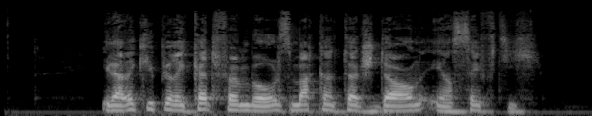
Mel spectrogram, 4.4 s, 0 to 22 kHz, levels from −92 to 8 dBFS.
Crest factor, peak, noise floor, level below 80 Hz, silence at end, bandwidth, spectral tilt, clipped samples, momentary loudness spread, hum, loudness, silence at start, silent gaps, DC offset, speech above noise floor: 18 dB; -14 dBFS; -70 dBFS; -66 dBFS; 0.45 s; 16 kHz; -5.5 dB/octave; under 0.1%; 16 LU; none; -31 LUFS; 0.75 s; none; under 0.1%; 39 dB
